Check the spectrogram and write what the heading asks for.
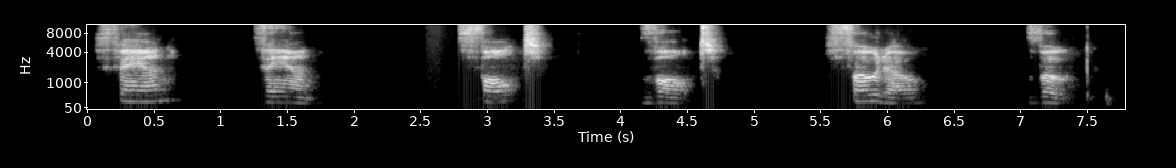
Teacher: drawn in the soft palate is raised for these consonant sounds the bottom lip simply raises to touch the top teeth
